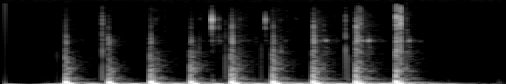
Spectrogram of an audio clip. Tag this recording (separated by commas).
Door, home sounds, Knock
